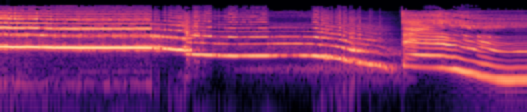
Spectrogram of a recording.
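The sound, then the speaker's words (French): A girl's loud, sustained scream that bends and slides downward, stretching into a long wavering wolf-like howl with a second drawn-out, falling wail at the end; no talking. “Le cri de la fille est vraiment dégueulasse. On dirait que ça se transforme en comme un cri de loup.”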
